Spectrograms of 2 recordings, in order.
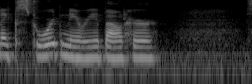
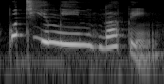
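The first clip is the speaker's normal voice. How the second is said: much higher, louder offended demand; indignant demand; 12 semitones higher, 9 dB louder than usual. A narrator's reading. Insulted nanny demanding an answer, loud and high. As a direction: bristle as if insulted. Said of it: "demanded Mary Poppins".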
